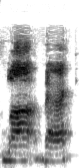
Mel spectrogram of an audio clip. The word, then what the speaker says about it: Laura LeVesque: to pronounce laugh name so it's pronounced la Becque and i am the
